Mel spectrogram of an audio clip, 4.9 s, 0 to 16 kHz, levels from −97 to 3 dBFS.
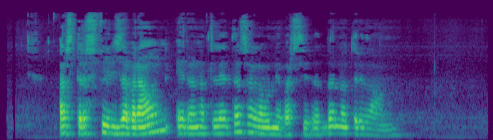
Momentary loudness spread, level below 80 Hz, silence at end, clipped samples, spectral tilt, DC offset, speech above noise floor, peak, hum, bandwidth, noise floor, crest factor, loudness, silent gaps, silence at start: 12 LU; -76 dBFS; 1 s; under 0.1%; -5 dB/octave; under 0.1%; 42 dB; -2 dBFS; none; 11.5 kHz; -63 dBFS; 20 dB; -21 LUFS; none; 0.6 s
